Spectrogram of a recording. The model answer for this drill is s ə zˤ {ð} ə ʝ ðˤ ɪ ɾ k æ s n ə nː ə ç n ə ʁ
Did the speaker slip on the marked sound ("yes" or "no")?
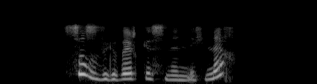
no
